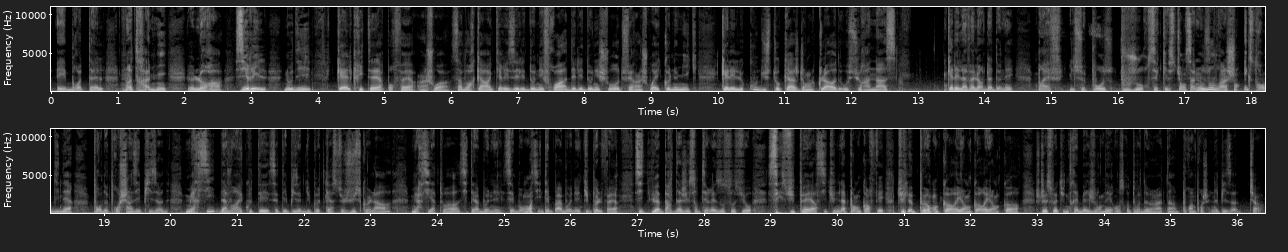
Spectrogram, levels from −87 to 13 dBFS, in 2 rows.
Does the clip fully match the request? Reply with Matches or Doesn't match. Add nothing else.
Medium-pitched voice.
Doesn't match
